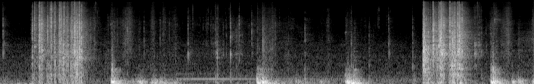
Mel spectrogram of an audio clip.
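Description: Gateway Oracle cards being shuffled by hand, close and crisp, in repeated riffling bursts separated by short pauses and soft handling noises.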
